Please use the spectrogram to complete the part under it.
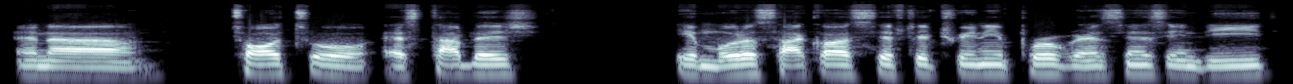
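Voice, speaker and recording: A man from Liberia with a Liberian English accent, answering interview questions slowly and carefully, with many fillers. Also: lowish voice, no room sound, rough recording. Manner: slow, measured, with many fillers. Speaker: guest, company founder.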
